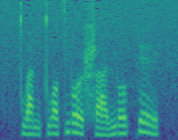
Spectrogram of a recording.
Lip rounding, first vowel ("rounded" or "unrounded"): unrounded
